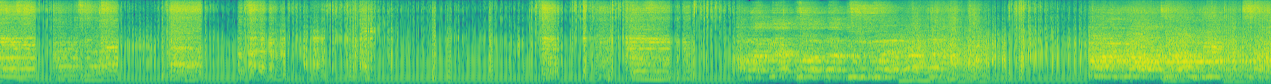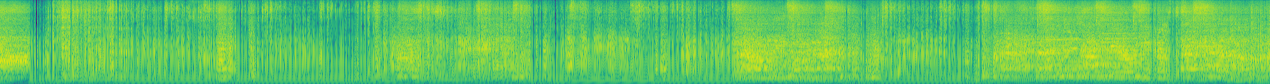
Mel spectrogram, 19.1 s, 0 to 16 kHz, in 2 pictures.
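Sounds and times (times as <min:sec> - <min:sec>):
live band music: 0:00.0 - 0:01.9
repeating bass line: 0:00.0 - 0:19.0
people singing into microphones: 0:05.5 - 0:07.6, 0:08.2 - 0:10.2, 0:12.4 - 0:19.0.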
